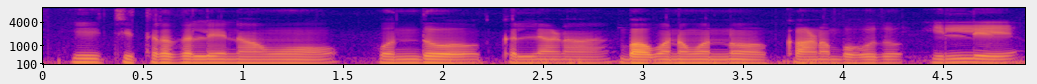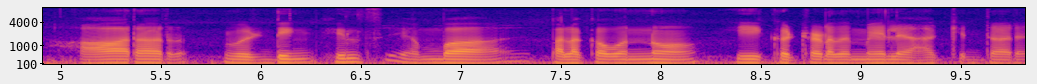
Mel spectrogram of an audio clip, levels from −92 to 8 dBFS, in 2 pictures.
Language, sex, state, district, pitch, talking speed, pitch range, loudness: Kannada, male, Karnataka, Mysore, 130 Hz, 115 wpm, 125-135 Hz, -22 LUFS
